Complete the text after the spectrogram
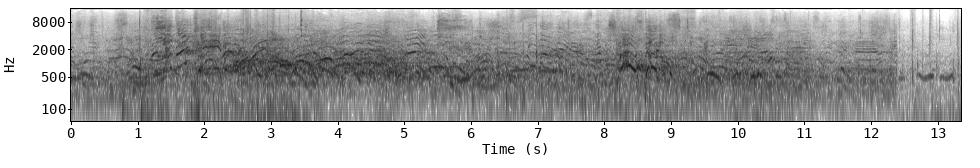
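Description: Several women wail and shout loudly and emotionally.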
